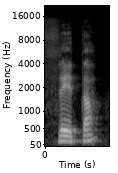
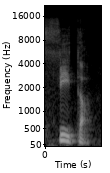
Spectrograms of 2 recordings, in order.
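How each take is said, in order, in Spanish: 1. La palabra empieza con un sonido th. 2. La palabra empieza con un sonido s. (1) "El sonido de la T H o de la Z española" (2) "los profesores nos decían cita"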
